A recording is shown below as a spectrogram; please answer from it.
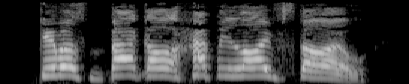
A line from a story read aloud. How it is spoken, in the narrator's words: shout the Yasican demonstrators unintelligibly to the Blerontinian onlookers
